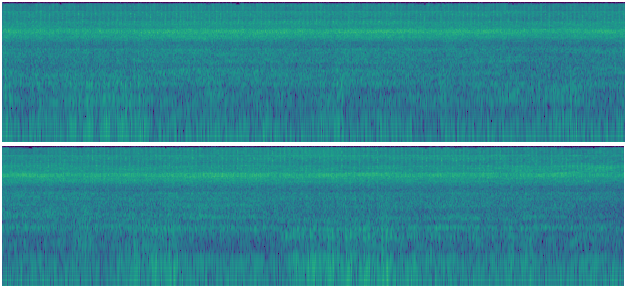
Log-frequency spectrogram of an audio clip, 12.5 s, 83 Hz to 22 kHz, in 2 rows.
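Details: BMW E90 with N46 engine after fixing a crank-no-start with fault code 2F44 by syncing the EWS and engine ECU: quiet steady idle with a light even hum, no stumbling or knocking; engine sounds healthy.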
